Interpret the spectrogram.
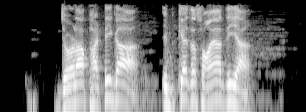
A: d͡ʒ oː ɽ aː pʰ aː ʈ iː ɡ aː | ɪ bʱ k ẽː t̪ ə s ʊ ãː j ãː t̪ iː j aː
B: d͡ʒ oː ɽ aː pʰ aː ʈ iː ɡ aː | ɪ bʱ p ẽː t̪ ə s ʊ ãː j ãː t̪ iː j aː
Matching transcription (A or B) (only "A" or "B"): A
